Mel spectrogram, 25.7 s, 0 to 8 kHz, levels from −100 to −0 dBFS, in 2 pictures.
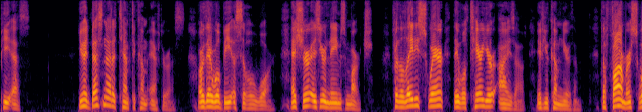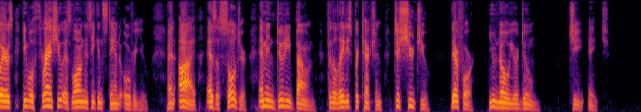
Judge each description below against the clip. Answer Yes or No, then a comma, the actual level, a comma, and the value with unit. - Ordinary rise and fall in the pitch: No, wide, 5.8 semitones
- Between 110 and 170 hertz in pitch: Yes, low, 135 Hz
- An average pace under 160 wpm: No, average, 180 wpm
